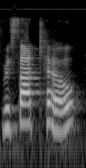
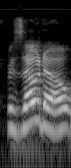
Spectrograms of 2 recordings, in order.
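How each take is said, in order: First: The middle t sounds like a t. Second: The middle t sounds like a d. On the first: The speaker calls it right. "when it's" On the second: The speaker calls it wrong. "we pronounce our T's like the letter D"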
